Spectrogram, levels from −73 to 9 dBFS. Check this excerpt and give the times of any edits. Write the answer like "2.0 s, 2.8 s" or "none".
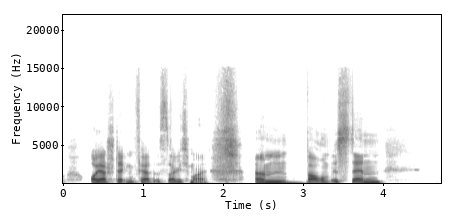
3.0 s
